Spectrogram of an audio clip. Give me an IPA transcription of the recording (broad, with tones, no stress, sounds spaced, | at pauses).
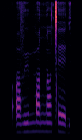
ʔ ɑ˨ v yː˨ mː ɑ˦ nː ɑ̃ː˦ ǀ eː˦˨ ɡ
